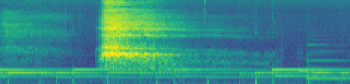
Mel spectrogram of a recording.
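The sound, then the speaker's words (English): A deep breath is exhaled through an open mouth as one long, airy rush that swells quickly and then fades over about a second, over soft, steady music with a gentle pulsing beat. “Take some nice deep breaths. Releasing breaths. Maybe have your mouth open as you exhale.”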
